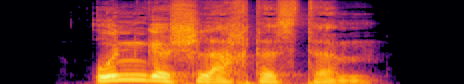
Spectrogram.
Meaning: strong dative masculine/neuter singular superlative degree of ungeschlacht
- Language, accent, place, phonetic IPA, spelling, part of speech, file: German, Germany, Berlin, [ˈʊnɡəˌʃlaxtəstəm], ungeschlachtestem, adjective, De-ungeschlachtestem.ogg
